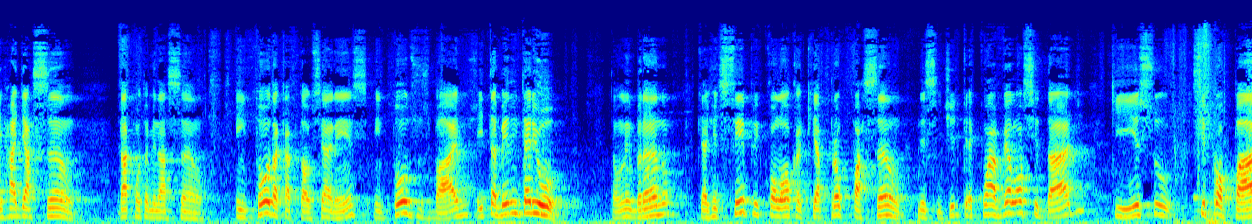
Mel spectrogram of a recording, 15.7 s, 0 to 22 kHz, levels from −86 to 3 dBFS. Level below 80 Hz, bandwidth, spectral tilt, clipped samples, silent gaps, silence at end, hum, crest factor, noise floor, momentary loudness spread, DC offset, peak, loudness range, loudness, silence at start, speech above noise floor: -46 dBFS; 14.5 kHz; -5.5 dB/octave; under 0.1%; none; 0 s; none; 18 dB; -41 dBFS; 12 LU; under 0.1%; -4 dBFS; 4 LU; -21 LUFS; 0 s; 21 dB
